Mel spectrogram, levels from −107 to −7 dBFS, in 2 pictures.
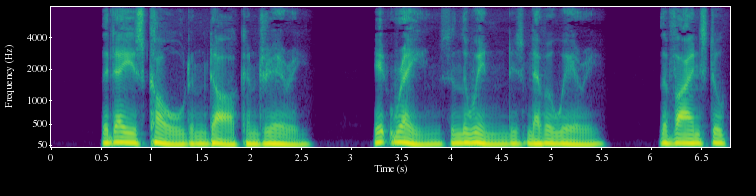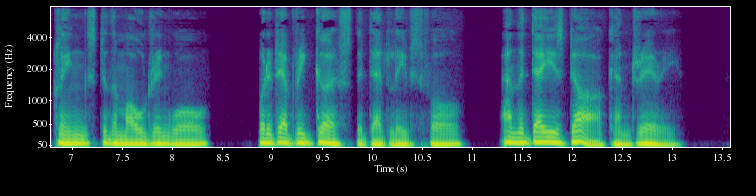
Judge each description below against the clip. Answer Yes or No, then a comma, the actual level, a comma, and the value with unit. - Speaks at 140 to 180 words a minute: Yes, average, 170 wpm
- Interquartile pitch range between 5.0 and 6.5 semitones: No, average, 4.5 semitones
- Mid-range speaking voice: No, very low, 80 Hz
